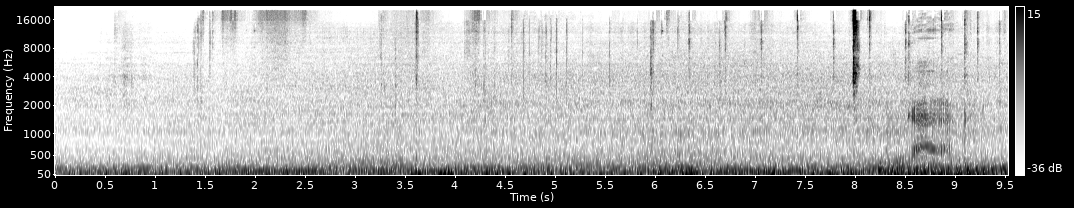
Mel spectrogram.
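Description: A Chevrolet Omega sedan fitted with Australian wheels cruises along a road with a shaking, vibrating wheel fault. A steady loud cabin rumble of the tires and engine persists throughout.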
